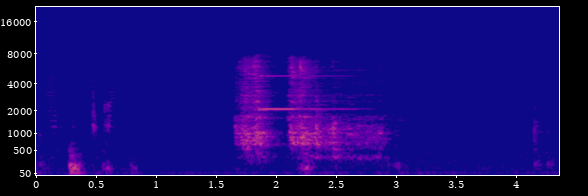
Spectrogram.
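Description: A cash-register "ka-ching" sound effect, about a second long, starting just past the middle, after a few faint clicks. It signals that reward money has been added to a student's account.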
